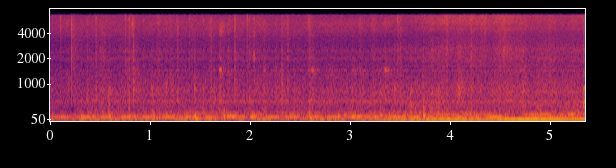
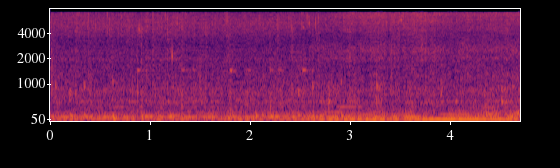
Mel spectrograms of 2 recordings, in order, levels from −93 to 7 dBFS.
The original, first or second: second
